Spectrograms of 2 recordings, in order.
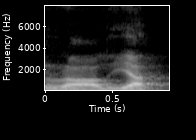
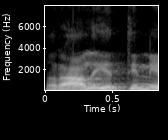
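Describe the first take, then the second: First: The word ends on an open vowel. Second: The word ends with a -tin syllable. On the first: The speaker calls it right. "நிப்பாட்டினா ராலியா" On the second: The speaker calls it wrong. "ராலியத்தின் என்று சொல்லாமல்"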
